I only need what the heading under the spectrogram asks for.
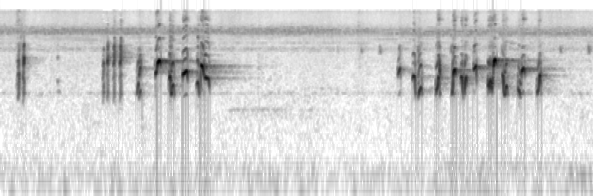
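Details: Wild family of birds. Lively chattering phrases of dense, jumbled chirps and twittering notes come in two bursts with a pause between, over a high faint continuous hiss.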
